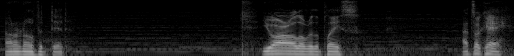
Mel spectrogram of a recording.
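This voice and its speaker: A man chatting casually and a bit haltingly while he streams a game, thinking aloud in an informal way. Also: fairly low pitch, fairly even intonation, a little mellow. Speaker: live streamer. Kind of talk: casual chat while gaming. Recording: music playing behind the voice.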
